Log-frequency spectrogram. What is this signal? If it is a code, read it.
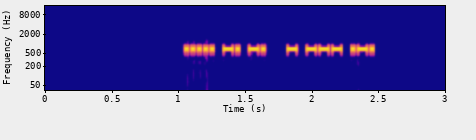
Morse code, heard as a keyed tone, about 53 wpm, 700 Hz. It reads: 5NN TOR
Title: Ontario QSO Party Exchange 50wpm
